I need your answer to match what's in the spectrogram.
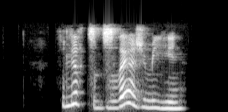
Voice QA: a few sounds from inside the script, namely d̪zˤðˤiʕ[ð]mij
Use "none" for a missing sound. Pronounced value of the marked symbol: ʒ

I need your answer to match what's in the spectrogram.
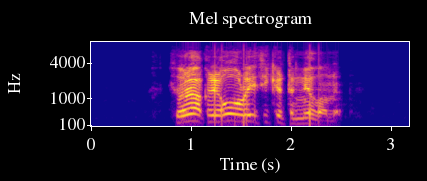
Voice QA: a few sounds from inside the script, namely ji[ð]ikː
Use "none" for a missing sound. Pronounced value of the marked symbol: θ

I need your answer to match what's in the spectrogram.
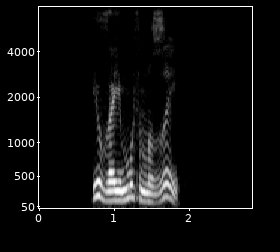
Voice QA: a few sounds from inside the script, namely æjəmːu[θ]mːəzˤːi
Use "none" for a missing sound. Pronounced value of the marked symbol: θ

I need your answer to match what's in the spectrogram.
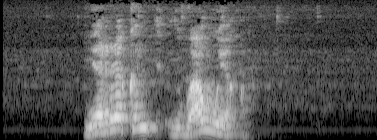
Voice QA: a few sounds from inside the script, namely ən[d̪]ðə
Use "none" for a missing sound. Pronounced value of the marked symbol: t̪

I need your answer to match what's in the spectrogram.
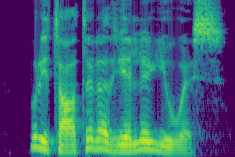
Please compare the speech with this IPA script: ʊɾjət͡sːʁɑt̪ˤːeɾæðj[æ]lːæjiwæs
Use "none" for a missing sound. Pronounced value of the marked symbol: æ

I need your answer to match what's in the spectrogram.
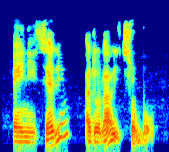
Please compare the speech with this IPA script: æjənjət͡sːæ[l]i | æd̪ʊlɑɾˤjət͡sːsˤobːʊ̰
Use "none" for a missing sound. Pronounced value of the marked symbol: l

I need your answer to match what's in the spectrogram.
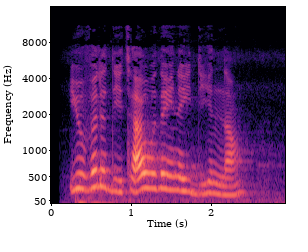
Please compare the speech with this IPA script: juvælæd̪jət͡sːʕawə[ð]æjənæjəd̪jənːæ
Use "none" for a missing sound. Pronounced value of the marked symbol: ð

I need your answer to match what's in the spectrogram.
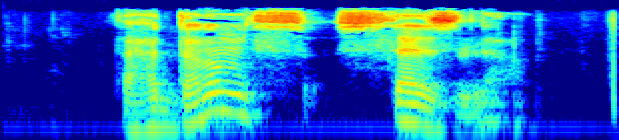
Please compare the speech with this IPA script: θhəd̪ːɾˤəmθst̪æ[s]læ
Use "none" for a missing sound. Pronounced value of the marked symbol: z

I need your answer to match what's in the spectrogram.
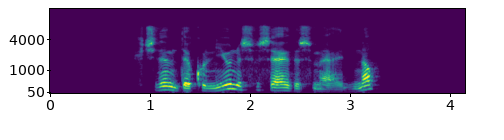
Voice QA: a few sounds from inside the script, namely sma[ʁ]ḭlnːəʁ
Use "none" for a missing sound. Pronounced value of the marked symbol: ʕ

